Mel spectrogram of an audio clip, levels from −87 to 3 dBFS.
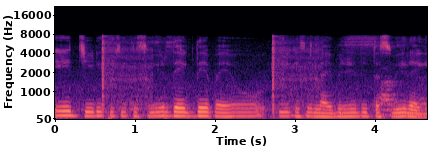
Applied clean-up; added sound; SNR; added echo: none; Fire; 16 dB; none.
